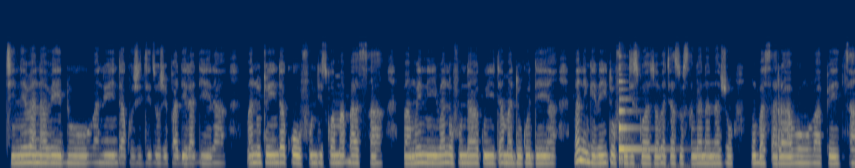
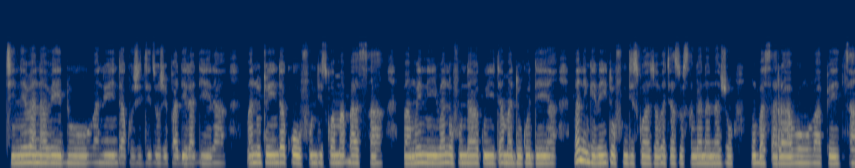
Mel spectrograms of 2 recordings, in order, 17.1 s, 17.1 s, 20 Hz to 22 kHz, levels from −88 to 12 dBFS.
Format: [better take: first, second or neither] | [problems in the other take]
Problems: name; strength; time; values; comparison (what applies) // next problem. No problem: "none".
second | background sound (Plucked string instrument); 3 dB above the speech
